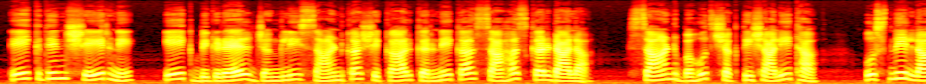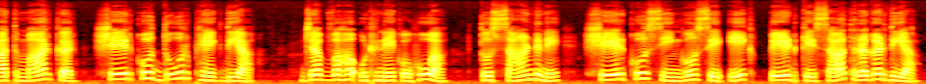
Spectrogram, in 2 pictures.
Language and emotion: Hindi, neutral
